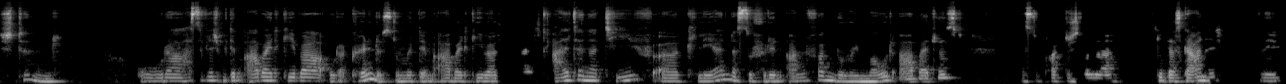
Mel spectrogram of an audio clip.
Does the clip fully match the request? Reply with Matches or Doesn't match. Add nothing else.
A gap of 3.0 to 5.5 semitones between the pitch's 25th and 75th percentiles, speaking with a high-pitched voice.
Doesn't match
